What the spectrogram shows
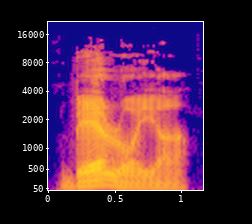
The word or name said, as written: Beroia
